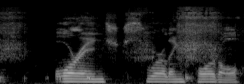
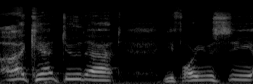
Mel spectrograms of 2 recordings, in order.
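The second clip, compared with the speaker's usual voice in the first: put-on old man voice, higher, quieter; 10 semitones higher, 7 dB quieter than usual. Refusing the group's request for a reward, in a generic old man voice. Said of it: "I'm going to give him generic old man voice".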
